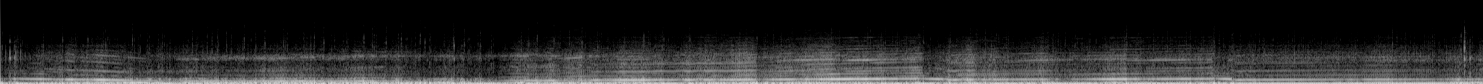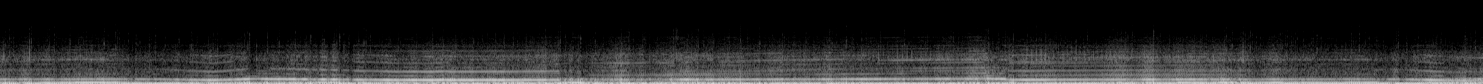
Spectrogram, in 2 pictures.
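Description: Honda K20 four-cylinder engine in a tuned Civic track car, heard from inside the cabin on track. The engine note falls over the first couple of seconds, then climbs and holds high, with several sudden drops and brief dips. A heavy low road and wind rumble runs underneath.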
